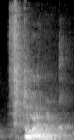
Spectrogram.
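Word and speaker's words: вторник: Por ejemplo, en la palabra vtornik, que se pronuncia como vtornik, se escribe yubka, pero se pronuncia yubka.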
